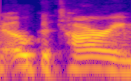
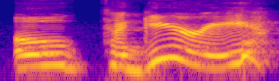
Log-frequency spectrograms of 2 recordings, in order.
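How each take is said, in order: First: The name sounds like O-ka-ta-ri. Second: The name sounds like O-ta-gi-ri. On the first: The speaker calls it wrong. "I say that wrong every time I say it" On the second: The speaker calls it right. "There, I said it right"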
